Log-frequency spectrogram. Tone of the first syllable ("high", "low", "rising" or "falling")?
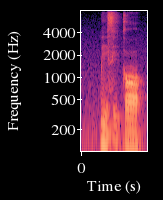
falling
